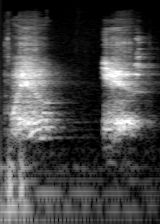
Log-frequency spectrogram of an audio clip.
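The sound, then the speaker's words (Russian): A green game button on a table, used to confirm, sounds: two short, bright bursts, the first fading out over about half a second, then a brief gap before a second, similar burst. Clear, no talking. “Значит, смотри, одна из них зеленая звучит вот так.”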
